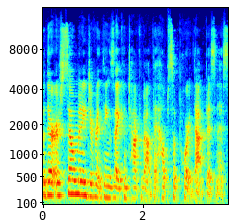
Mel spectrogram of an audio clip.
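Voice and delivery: plain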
